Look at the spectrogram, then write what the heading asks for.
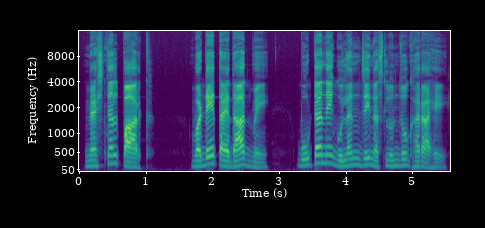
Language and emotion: Sindhi, neutral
